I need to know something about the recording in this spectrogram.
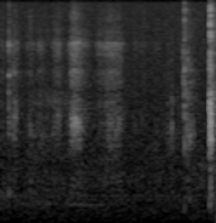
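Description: Near silence, with a couple of faint rustles of cardstock sliding in a handheld paper punch as the paper is lined up.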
